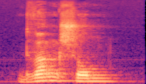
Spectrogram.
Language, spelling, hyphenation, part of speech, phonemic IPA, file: Dutch, dwangsom, dwang‧som, noun, /ˈdʋɑŋ.sɔm/, Nl-dwangsom.ogg
- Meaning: a financial penalty; a sum of money that one is legally required to pay, especially in civil or administrative law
